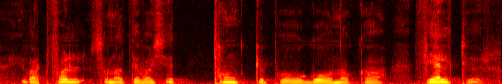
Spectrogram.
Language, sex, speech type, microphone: Norwegian, male, spontaneous, Sennheiser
